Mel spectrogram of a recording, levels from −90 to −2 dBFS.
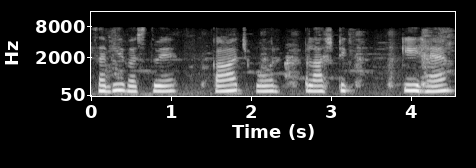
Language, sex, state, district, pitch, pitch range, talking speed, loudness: Hindi, female, Uttar Pradesh, Saharanpur, 240 Hz, 230-250 Hz, 90 wpm, -16 LUFS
